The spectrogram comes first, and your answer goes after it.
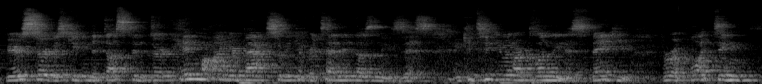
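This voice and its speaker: Male slam poet, high voice, rhythmic wordy delivery, distant in a very echoey room. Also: a little fast, a little hiss or hum. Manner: rhythmic, densely worded recitation. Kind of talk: spoken-word poetry performance. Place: echoey indoor event space, live stage performance.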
